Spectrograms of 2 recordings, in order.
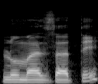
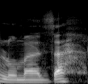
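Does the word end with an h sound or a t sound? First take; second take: t sound; h sound. First: The word ends with a 'ti' sound. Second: The word ends with an 'h' sound. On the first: The reading continues without stopping. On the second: The reader stops at this word.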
